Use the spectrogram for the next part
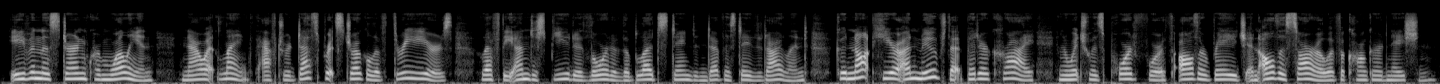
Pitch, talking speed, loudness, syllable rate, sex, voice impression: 225 Hz, 195 wpm, -18 LUFS, 5.5 syllables/s, female, very feminine, gender-neutral, very young, very thin, tensed, slightly weak, very bright, very hard, very clear, very fluent, slightly raspy, very cute, very intellectual, refreshing, sincere, slightly calm, very friendly, very reassuring, very unique, elegant, very sweet, very lively, very kind, slightly sharp, very light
